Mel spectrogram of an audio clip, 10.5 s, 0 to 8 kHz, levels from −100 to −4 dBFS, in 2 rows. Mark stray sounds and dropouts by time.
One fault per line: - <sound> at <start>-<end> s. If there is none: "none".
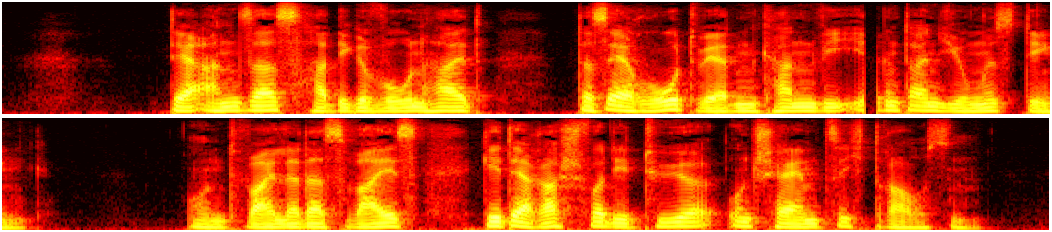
- dropout at 4.3-4.4 s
